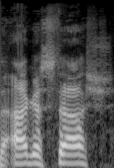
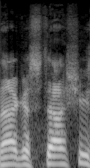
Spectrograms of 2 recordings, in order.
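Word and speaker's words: Agastache: beautiful orange plant is an agastash or an agastashi some people pronounce it from the Kudos series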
